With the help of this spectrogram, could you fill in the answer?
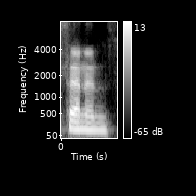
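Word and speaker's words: sentence: এবং এটার আমেরিকান উচ্চারণ কি জানেন? সেনেন্স। টিটা বাদ দিয়ে দেবেন, সেনেন্স।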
